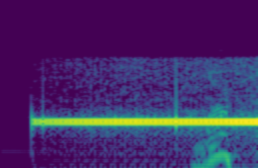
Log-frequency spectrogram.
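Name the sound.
outgoing phone call ringing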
